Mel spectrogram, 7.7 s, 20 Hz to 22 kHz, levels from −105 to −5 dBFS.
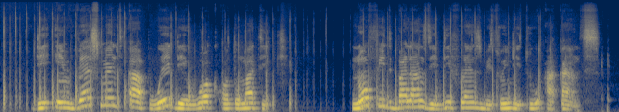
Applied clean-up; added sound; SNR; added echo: neural mask model RNNoise.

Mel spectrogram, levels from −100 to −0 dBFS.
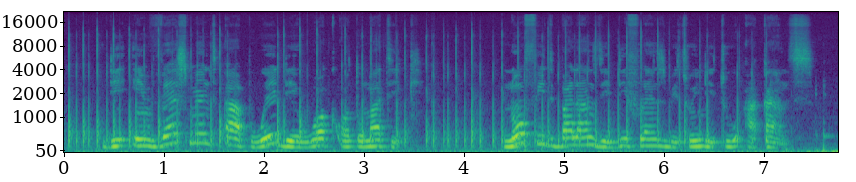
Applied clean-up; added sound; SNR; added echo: none; Tap; 10 dB; none.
